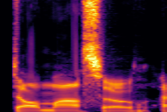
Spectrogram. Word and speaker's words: Dalmaso: You can also follow him at Brian Dalmaso. I'm saying that correctly, right? – Dalmaso, yeah. It's funny. Most people butcher it, but you nailed it.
